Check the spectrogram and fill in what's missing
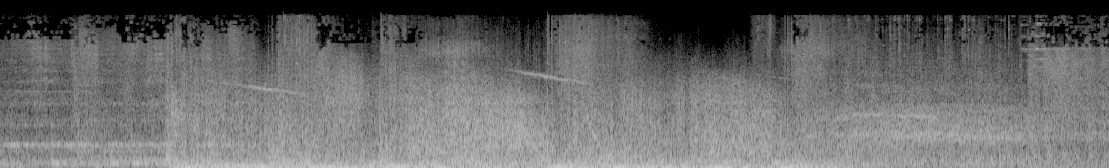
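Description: Massed World War I artillery pounding away, a dense roar of heavy booms rolling into one another, loud and continuous after a quieter opening.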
